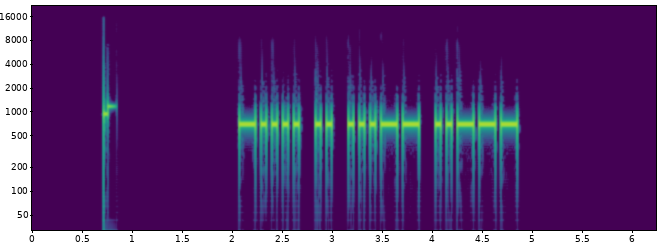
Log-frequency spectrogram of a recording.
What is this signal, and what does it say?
Morse code, heard as a keyed tone, about 22 wpm, 700 Hz. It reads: 6I32
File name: practice / 22wpm / Four Letter-Number Combinations - 22wpm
